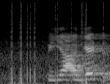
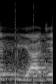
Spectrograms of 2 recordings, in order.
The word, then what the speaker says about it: Piaget: पियागेट, पियागेट नहीं है, ये पियाजे है।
